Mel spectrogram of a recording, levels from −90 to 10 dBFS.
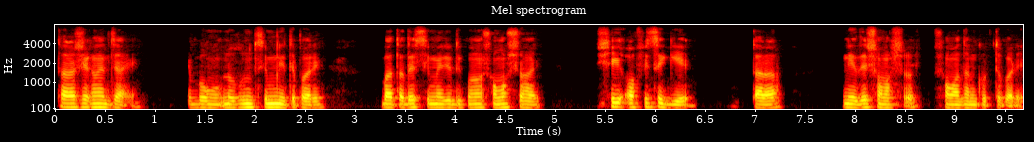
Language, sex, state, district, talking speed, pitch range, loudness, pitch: Bengali, male, West Bengal, Kolkata, 160 wpm, 115-130 Hz, -20 LUFS, 120 Hz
